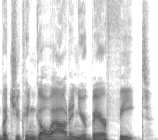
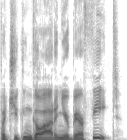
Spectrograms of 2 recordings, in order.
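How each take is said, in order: First: The pitch stays on one note at the end. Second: The pitch goes up at the end.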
